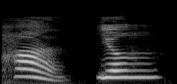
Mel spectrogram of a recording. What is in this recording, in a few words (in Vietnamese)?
"汉英", Hán ngữ; Hán - Anh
